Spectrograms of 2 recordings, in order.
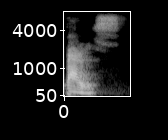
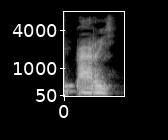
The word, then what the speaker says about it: Paris: For instance, in English, you say Paris, but in French, you say Paris. In French, the S is not pronounced.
